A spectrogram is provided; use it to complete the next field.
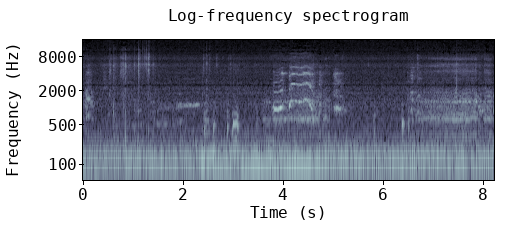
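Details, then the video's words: Rooster crowing in a chicken coop on a sunny day, with chickens scratching; one rising, harmonic crow of under a second midway, among soft clucks, other bird calls and a steady low background hum. "Calm Relaxing Chicken Coop Sounds | Rooster Crowing"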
